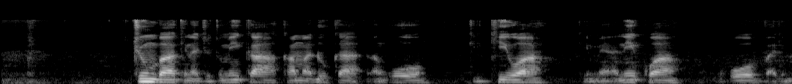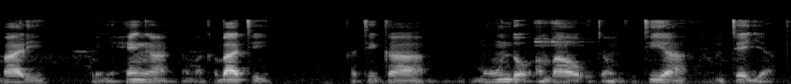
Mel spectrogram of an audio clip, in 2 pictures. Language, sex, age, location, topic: Swahili, male, 25-35, Dar es Salaam, finance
